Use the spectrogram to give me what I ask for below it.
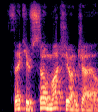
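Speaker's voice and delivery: screaming. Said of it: "I'm still screaming".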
